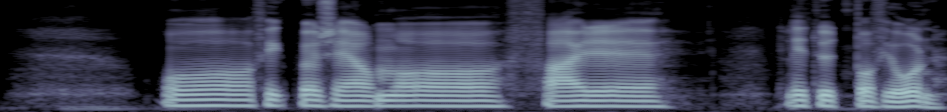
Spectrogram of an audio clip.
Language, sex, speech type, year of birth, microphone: Norwegian, male, spontaneous, 1956, Shure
